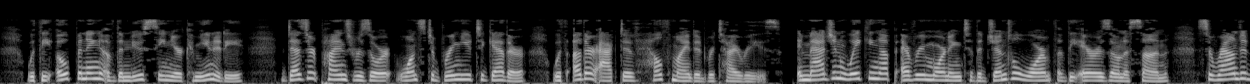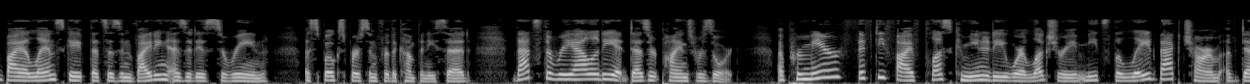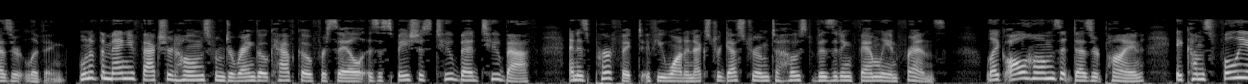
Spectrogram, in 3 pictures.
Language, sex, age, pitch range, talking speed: English, female, 30-49, 170-225 Hz, 180 wpm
